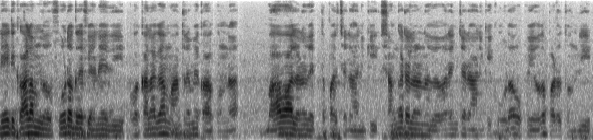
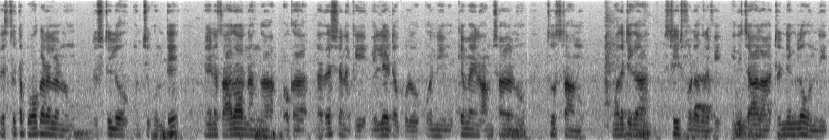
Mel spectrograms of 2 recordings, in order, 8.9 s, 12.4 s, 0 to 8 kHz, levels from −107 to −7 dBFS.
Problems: constant background noise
